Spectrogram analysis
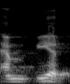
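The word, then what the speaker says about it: ampere: एंपियर बोला जाता है। क्या बोला जाता है? एंपियर।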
